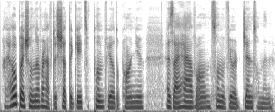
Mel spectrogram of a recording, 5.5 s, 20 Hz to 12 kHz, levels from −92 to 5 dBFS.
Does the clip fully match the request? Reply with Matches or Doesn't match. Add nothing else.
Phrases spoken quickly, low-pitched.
Doesn't match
